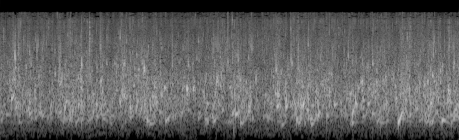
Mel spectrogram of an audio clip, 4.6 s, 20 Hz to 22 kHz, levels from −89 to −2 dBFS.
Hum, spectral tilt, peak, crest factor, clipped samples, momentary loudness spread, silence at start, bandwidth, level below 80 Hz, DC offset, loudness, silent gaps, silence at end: none; 3.5 dB/octave; -6 dBFS; 22 dB; under 0.1%; 2 LU; 0 s; 16 kHz; -86 dBFS; under 0.1%; -26 LUFS; none; 0 s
